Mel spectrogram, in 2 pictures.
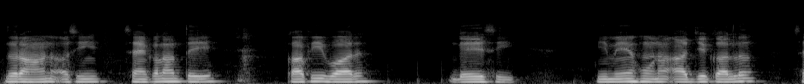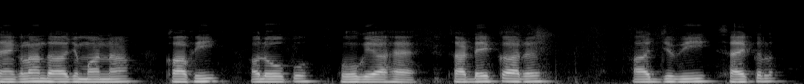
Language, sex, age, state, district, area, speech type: Punjabi, male, 30-45, Punjab, Fatehgarh Sahib, rural, spontaneous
